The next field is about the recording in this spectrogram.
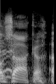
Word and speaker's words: Osaka: Osaki, right? Osaki, is that how you say it? – Osaka. – Osaka. Osaka. She,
